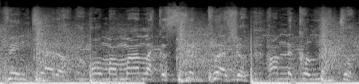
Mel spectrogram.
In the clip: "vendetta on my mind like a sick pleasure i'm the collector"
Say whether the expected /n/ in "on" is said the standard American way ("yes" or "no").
no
